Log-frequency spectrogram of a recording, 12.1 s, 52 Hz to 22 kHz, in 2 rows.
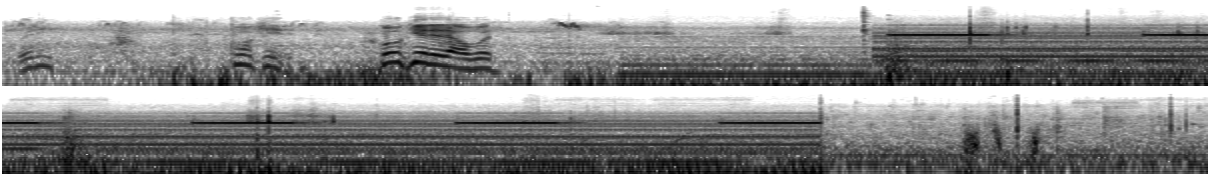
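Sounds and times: steady electronic hum: 3.0s - 10.2s
high electronic alarm beeps: 4.4s - 10.2s.

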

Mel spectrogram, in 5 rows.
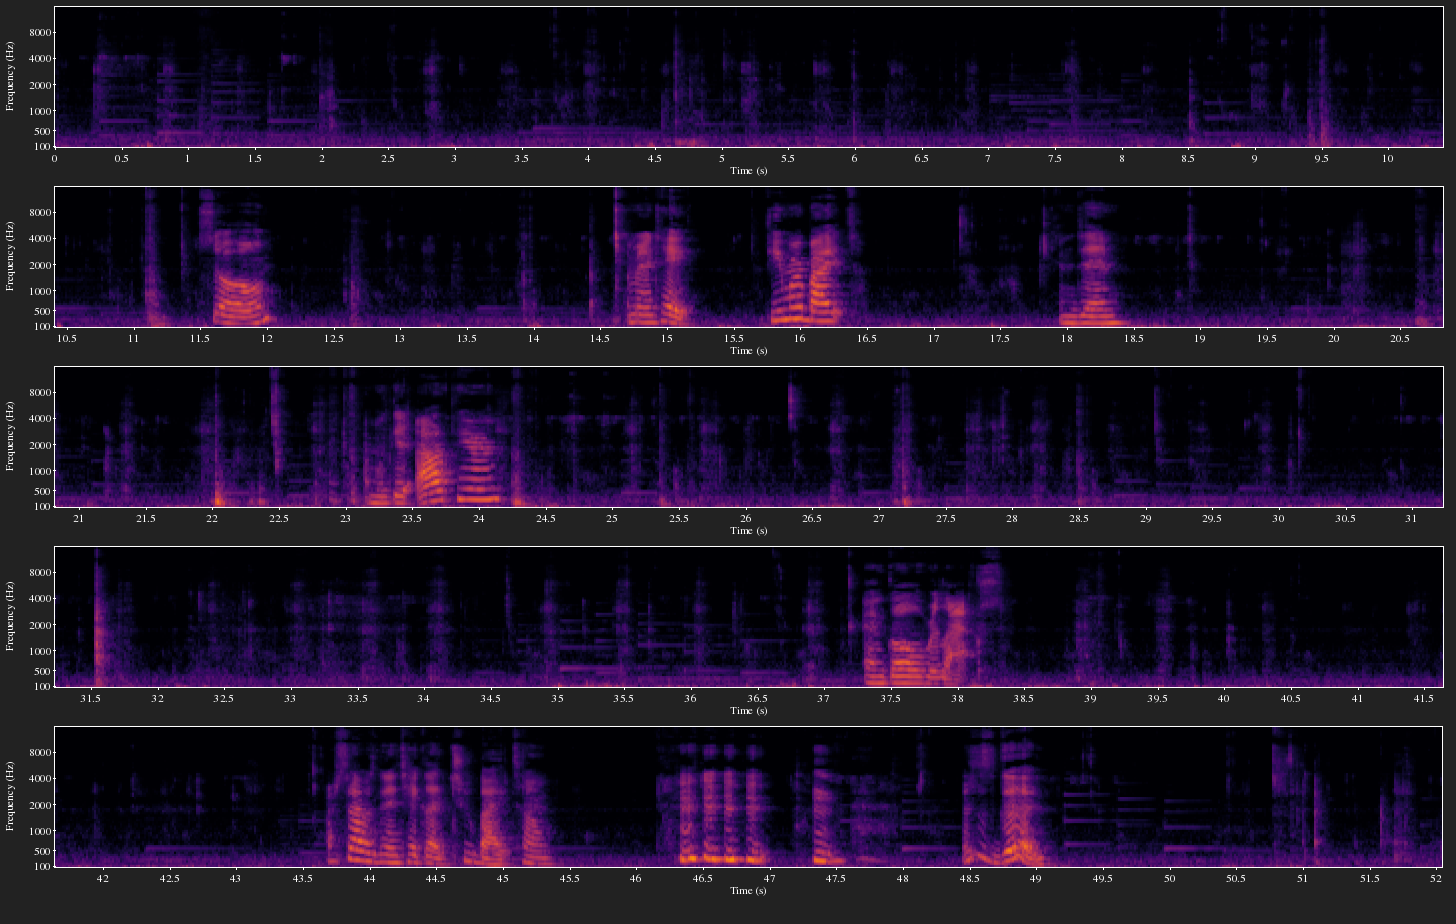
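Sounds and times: quiet background music: 0.0s - 52.0s
fork crunching salad: 2.0s - 10.4s, 18.5s - 23.0s, 24.6s - 37.0s, 50.5s - 52.0s.

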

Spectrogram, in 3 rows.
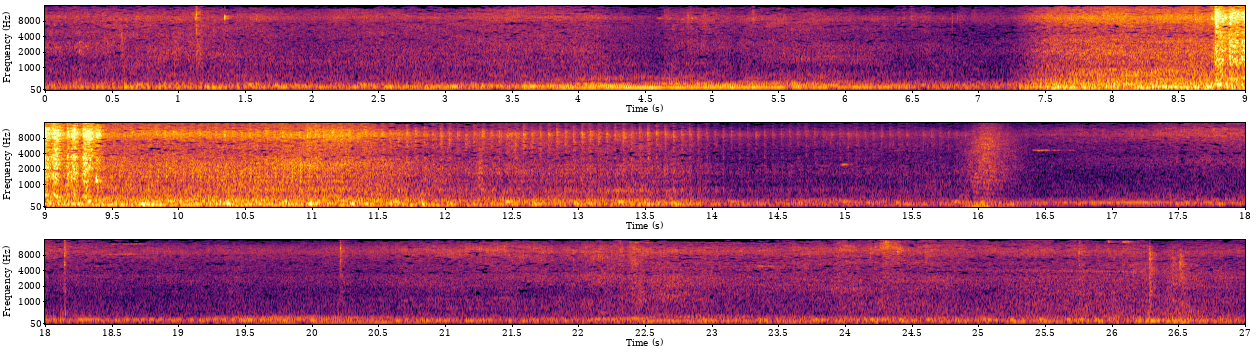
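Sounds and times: scooter engine revving: 7.3s - 12.0s.

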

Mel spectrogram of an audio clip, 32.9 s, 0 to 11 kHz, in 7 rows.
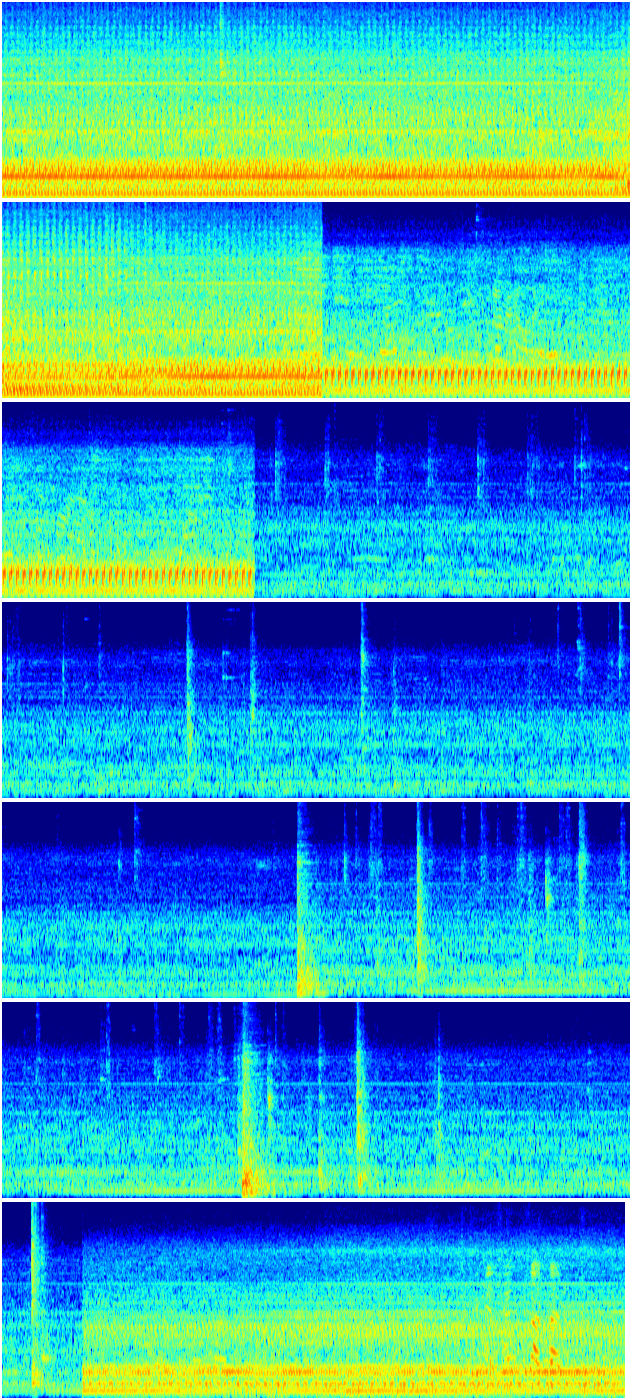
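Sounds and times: steady machine hum: 0.0s - 11.4s, 28.3s - 32.9s.

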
